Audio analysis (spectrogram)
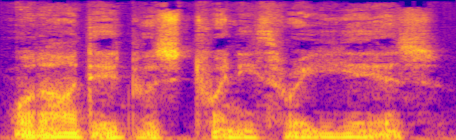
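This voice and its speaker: A man playing a bitter, stubborn long-term prisoner in a radio drama, speaking in terse, brooding fragments with a low, gravelly voice. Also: measured pace, a little hiss or hum, exaggerated voice. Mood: defiant, bitter. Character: long-serving male prisoner protesting his innocence, bitter, stubborn, brooding. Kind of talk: radio drama acting, intimate first-person monologue.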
